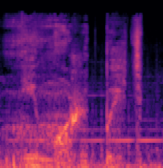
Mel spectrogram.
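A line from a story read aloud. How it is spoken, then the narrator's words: Whispered. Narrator (Russian): прошептала Маруся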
